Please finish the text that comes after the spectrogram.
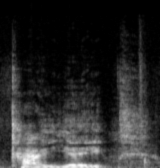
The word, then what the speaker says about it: Calle: Fun fact, Calle means street in Spanish and is pronounced Calle.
